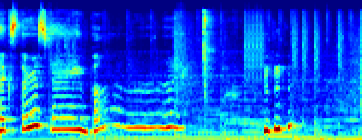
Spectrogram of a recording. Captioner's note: blowing kiss; upbeat electronic music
